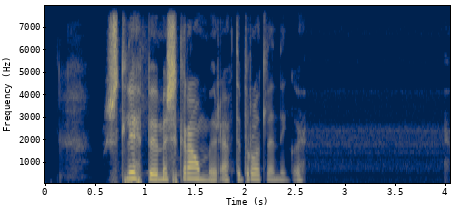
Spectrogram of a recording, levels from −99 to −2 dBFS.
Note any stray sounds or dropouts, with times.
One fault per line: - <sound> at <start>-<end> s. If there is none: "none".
none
